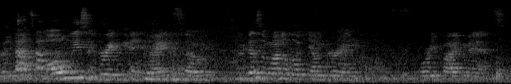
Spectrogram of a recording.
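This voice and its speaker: Over noticeable background noise and audible room echo, a woman speaks loudly at a fairly quick pace. Her pitch is high, with ordinary pitch variation. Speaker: direct sales distributor. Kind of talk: product demonstration at a team meeting. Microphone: speaking without the mic.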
